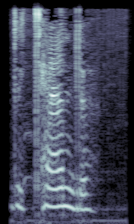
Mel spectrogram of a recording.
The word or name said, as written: dittander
